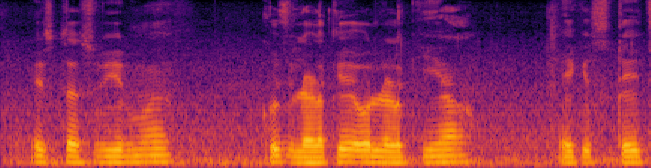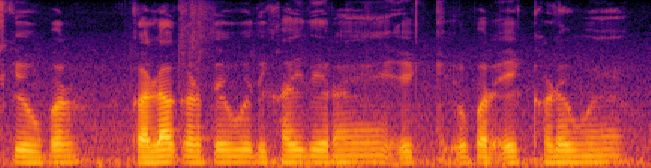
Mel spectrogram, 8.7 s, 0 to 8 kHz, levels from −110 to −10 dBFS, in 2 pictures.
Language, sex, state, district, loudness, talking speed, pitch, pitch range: Hindi, female, Goa, North and South Goa, -26 LUFS, 170 wpm, 110 Hz, 105-110 Hz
